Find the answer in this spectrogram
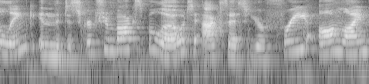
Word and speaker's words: bel: "Une belle femme," "un bel homme" parce que, because saying "un beau homme" is really hard to say so ça devient "un bel homme" because there's the other voyelle très bien.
